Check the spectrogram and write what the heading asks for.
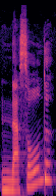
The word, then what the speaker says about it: nestled: This is the past participle of the verb to nestle, but here it's to be nestled, nestled.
